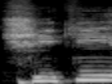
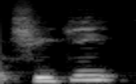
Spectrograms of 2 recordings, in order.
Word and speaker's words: Chiqui: looking up his work it's pronounced cheeky like you know cheeky but it's c-h-i-q-u-i and they've called you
